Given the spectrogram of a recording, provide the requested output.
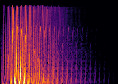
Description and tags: Generic unspecific arftificial space sound effect that can be used for games e.g. for something that disappears
disappear, effect, game, jingle, space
